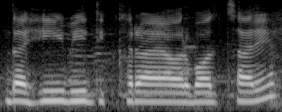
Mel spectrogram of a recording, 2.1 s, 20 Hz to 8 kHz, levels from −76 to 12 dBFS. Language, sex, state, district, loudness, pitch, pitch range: Hindi, female, Maharashtra, Mumbai Suburban, -13 LUFS, 220 Hz, 210-225 Hz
